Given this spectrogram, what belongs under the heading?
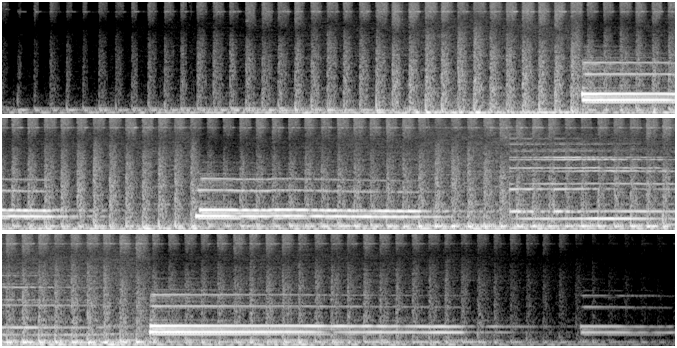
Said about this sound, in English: Atmospheric and stylistic effects are essential in creating a mood. We have the ingredients to produce those sounds. For example, a steam locomotive.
